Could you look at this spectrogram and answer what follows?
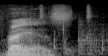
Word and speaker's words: Reyes: For the record, your full name is Farah Reyes. And how is that pronounced? Like how I just said it? Reyes.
